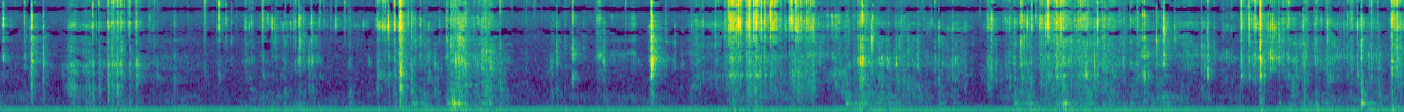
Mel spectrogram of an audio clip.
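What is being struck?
Bar of soap.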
